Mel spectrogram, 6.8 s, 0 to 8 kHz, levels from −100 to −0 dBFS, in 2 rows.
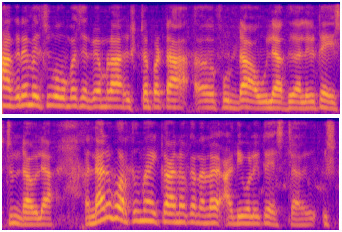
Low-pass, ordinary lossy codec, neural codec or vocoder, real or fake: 7.2 kHz; none; codec, 24 kHz, 6 kbps, HILCodec; fake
